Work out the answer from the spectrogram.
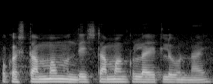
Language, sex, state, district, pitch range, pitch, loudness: Telugu, male, Telangana, Mahabubabad, 115-125 Hz, 120 Hz, -19 LUFS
